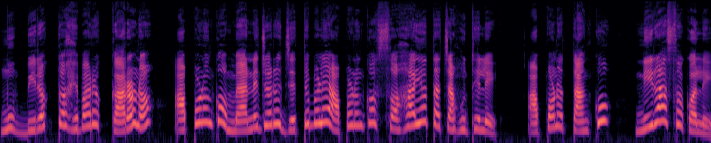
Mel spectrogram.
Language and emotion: Odia, angry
